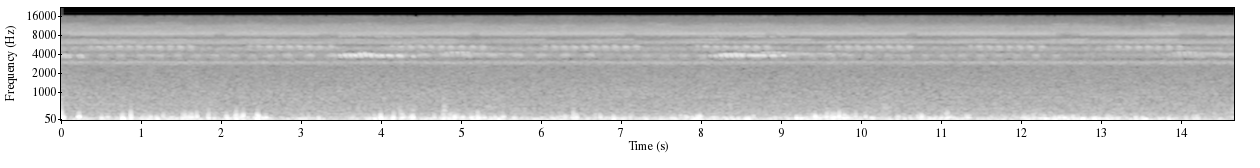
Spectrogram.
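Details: Crickets calling on a summer night in rural surroundings: beaded, high chirping trills come in waves over a continuous thin insect whine, while a soft low rustling rumble runs through.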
